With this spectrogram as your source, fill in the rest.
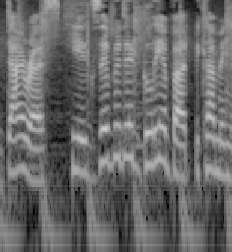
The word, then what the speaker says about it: Dairis: of the proceedings after giving media the correct pronunciation of his name dyrus he exhibited glia but becoming a part of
